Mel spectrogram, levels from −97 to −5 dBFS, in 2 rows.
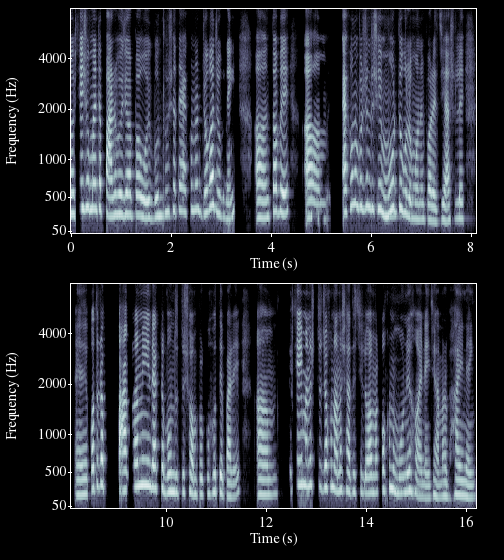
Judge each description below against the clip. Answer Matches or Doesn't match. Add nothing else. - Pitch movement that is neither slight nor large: Doesn't match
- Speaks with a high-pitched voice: Matches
